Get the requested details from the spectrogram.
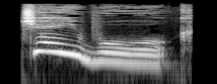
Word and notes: jaywalk: British English

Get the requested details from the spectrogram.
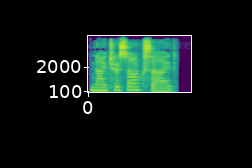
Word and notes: nitrous oxide: American English

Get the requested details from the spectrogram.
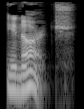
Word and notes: inarch: British English

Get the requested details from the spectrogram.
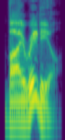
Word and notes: biradial: British English

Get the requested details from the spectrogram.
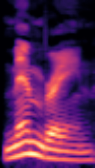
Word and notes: membrane: British English

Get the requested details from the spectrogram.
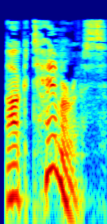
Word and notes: octamerous: British English

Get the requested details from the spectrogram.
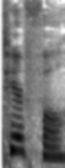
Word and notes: tearful: American English

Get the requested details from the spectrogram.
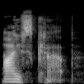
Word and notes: ice cap: British English

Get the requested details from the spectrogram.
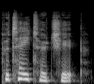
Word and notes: potato chip: British English

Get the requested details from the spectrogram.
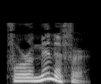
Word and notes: foraminifer: British English

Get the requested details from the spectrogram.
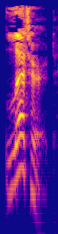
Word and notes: lettered: British English

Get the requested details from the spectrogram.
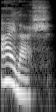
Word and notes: eyelash: British English

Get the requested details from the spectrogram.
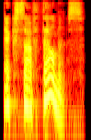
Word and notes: exophthalmos: British English

